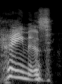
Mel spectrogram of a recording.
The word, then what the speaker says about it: heinous: And finally the prosecutor stood up and said, "It's pronounced heinous or something like that. It's heinous, not heinous."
